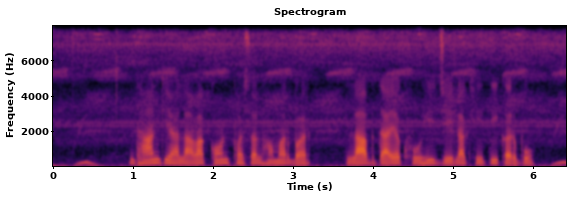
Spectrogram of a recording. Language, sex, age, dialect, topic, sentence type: Chhattisgarhi, female, 31-35, Northern/Bhandar, agriculture, question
